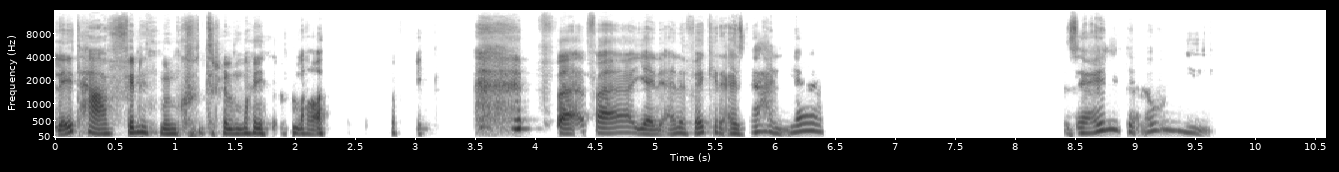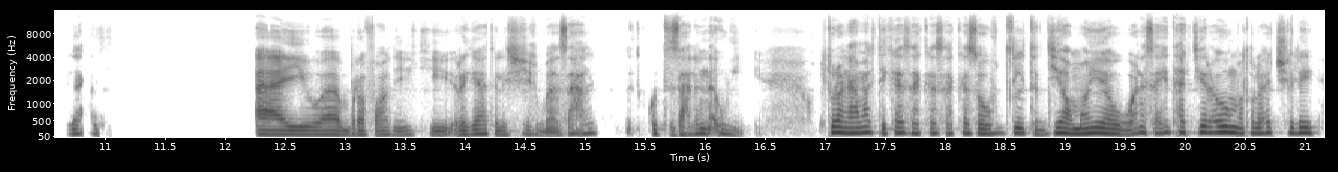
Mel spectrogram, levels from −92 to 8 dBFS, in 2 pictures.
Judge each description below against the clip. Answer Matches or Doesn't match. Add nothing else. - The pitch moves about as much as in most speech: Matches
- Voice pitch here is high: Doesn't match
